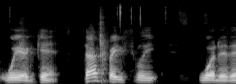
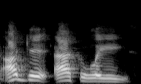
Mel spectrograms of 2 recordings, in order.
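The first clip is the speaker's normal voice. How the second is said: ordinary talk, nothing marked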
